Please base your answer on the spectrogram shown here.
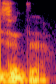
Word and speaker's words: Zender: P: I read Zender. He tells me it is pronounced that way.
